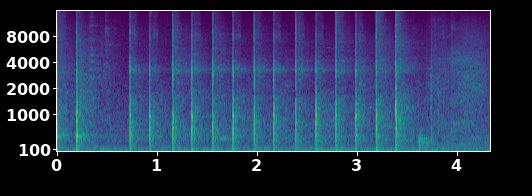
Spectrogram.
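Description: Chalk tapping on a blackboard in quick, even strokes, about five a second, as a row of small plus signs is drawn. The tapping stops a little before the end.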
